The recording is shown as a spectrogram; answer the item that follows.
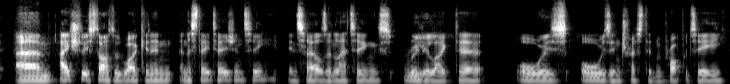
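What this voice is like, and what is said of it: Liverpool accent. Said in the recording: “in university in Liverpool, don't know if you can tell by the accent”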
